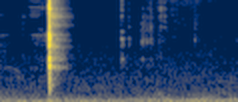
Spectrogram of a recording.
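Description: One sharp metallic click from a High Grain Designs Deville prototype flipper folding knife as its blade snaps into place, about half a second in.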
